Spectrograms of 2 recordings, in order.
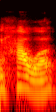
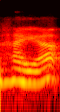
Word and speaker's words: Haya: So let's go to Haya, who I keep calling Hawa because it was my grandmother's name, but I'm going to say it properly. Okay, so I'm Haya.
